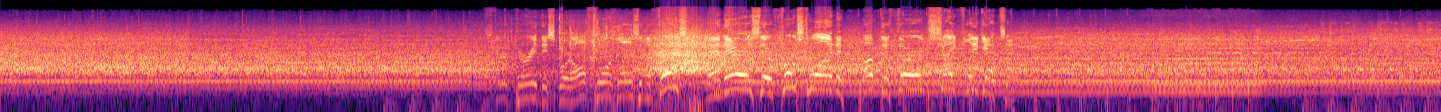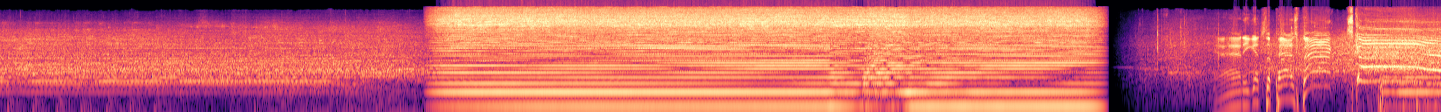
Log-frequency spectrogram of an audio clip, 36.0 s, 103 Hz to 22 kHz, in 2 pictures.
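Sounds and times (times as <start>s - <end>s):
arena crowd noise: 0.0s - 29.8s, 32.1s - 36.0s
goal horn blast: 0.1s - 6.4s, 7.0s - 19.9s, 23.3s - 31.9s, 35.2s - 36.0s.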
